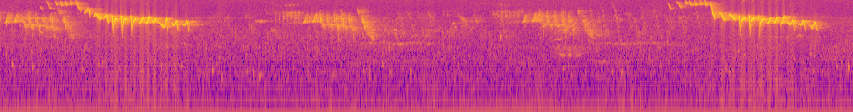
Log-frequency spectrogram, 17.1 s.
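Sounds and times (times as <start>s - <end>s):
willow warbler singing a falling series of whistled notes: 0.0s - 17.0s.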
